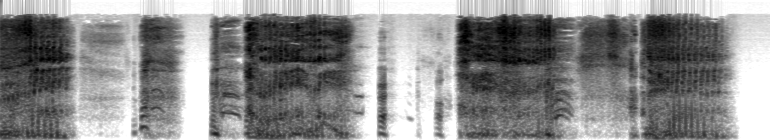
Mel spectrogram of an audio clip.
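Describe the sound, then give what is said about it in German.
A person imitates a rhinoceros with loud, rough grunting and snorting bursts, roughly six of them separated by short pauses. “Okay, Nashorn. Wie macht Nashorn? Nashorn? Nashorn macht.”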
